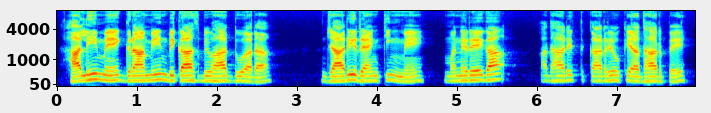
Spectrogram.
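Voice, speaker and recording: A man's voice: a little high, smooth. A young man teaching an exam-prep quiz lesson, reading each question and its options aloud, then explaining the answer, into his talk. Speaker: current affairs quiz teacher.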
